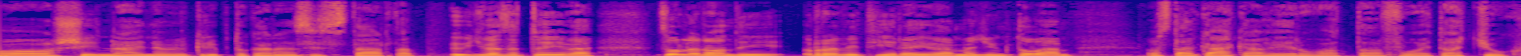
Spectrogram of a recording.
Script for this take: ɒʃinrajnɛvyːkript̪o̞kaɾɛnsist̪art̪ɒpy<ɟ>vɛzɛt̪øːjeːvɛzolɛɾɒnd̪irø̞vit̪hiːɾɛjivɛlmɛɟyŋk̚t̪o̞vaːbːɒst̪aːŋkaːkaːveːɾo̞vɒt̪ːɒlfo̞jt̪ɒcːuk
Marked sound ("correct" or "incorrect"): correct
